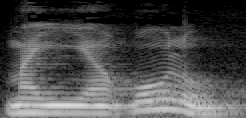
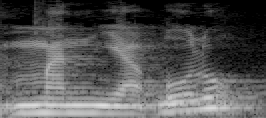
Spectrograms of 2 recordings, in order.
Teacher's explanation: Ya, kalau idgham bi gunnah artinya idgham masukkan huruf dalam huruf nun sukun atau huruf bertanwin dalam huruf idgham disertai dengan dengung, itu bi gunnah. Meleburkan nun sukun ke huruf berikutnya dan disertai dengan gunnah atau dengung 2-3 harokat. Contoh mayyaqulu, tidak dibaca man yaqulu melainkan mayyaqulu.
